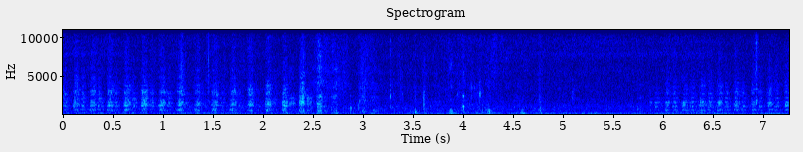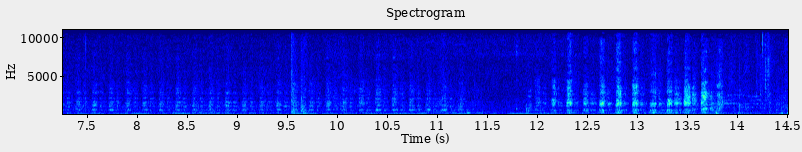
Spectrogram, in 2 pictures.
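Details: Loud panting from Danco, a household dog sticking close to someone's leg on 05.08.2013: quick rhythmic breaths near three a second, easing off in the middle with a low steady hum underneath, then returning strongly near the end.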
